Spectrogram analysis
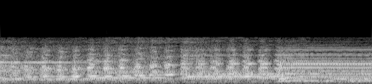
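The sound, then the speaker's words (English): A car parked outside turns over its engine, which settles into a steady, loud rumble with a pulsing rhythm, its pitch shifting slightly near the end. No voices are heard. “In the car, Cleo. It's parked outside.”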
